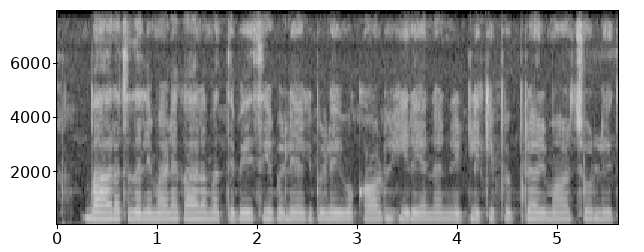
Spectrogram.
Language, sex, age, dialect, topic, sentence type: Kannada, female, 31-35, Coastal/Dakshin, agriculture, statement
